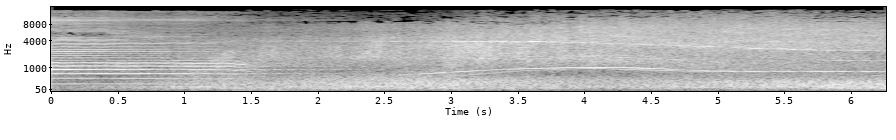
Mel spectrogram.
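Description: A jet airplane roars past, its engine whine sliding down in pitch over a broad rushing rumble as it comes in to land. Loud and steady throughout, with no voices.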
